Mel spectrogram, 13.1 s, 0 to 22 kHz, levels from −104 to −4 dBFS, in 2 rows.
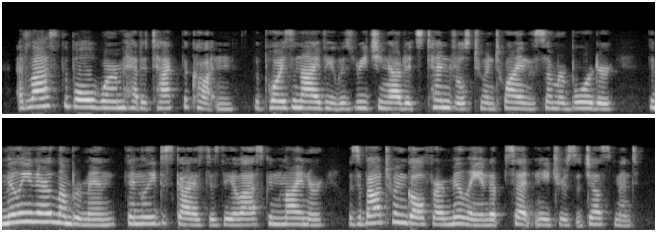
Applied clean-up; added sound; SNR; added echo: none; none; none; none.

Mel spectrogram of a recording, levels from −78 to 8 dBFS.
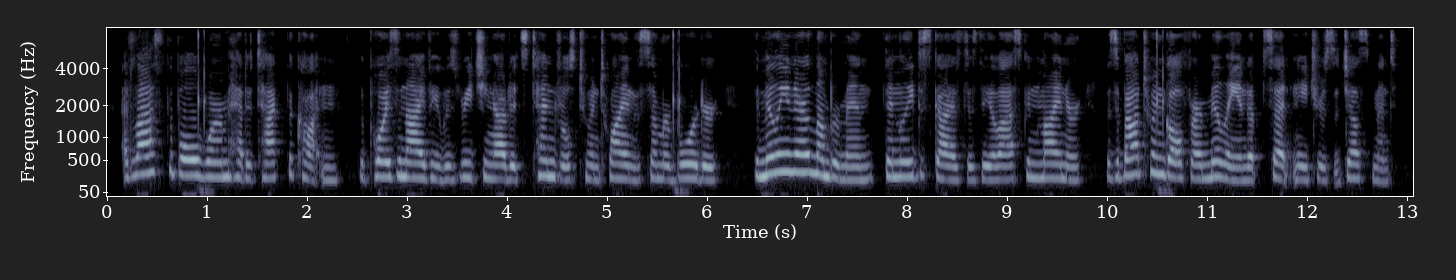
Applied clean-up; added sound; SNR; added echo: none; Finger snapping; 20 dB; none.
